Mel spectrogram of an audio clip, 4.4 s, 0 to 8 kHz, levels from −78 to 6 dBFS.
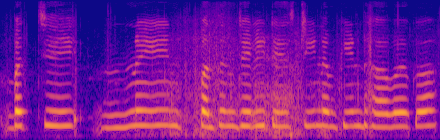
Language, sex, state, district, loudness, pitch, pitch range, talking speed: Hindi, female, Madhya Pradesh, Bhopal, -20 LUFS, 310 Hz, 300-315 Hz, 95 wpm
